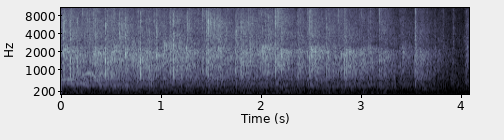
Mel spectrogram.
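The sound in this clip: Audience applause welcoming a speaker onto the stage: dense, steady clapping from a large crowd that holds at an even level and tapers slightly near the end.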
